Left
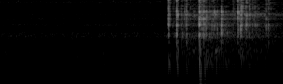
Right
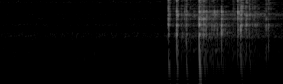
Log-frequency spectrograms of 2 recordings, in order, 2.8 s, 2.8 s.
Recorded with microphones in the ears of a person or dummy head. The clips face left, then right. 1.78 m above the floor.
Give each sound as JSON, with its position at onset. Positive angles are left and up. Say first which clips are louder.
{"t": 1.7, "sound": "crushing", "louder": "right 2 dB", "side_deg": -50, "distance_m": 0.7}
